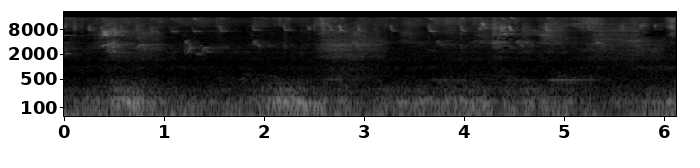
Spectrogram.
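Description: Small songbirds chirping: faint, short, high chirps repeated over a low rumble.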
